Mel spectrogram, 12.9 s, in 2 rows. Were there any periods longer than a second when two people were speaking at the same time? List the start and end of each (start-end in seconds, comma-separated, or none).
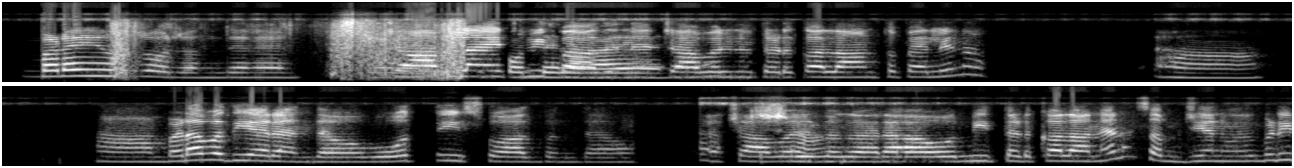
1.9-3.6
